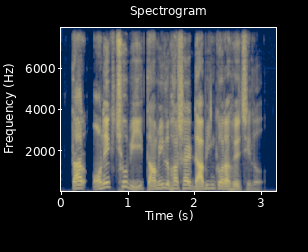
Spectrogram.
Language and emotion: Bengali, neutral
